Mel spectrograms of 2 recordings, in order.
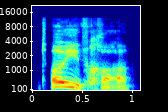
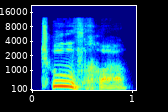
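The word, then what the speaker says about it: טובך: So this word, tes, vav, vez, chaf, could be read as toivcha, with the dot above the vav. That's called the cholim vowel. Or as it is vowelized here, and how in fact it is our way of pronouncing it, with the dot in the middle of the vav, pronounced tuvcha, which is called the shuruk vowel.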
